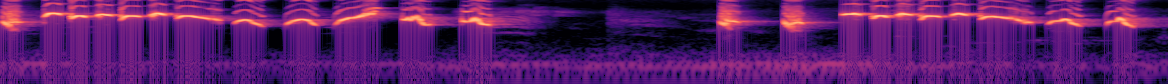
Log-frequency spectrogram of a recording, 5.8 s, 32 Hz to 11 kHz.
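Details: [1, 'yes', 'song', "Oriental magpie-robin (kacer cele'ngan) singing as a lure to provoke slow-to-react magpie-robins: rapid run of loud, clear whistled notes, many rising or looping, about three to four a second, a brief pause, then the fast whistling resumes."]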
